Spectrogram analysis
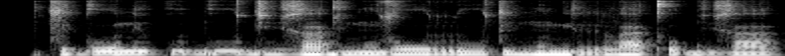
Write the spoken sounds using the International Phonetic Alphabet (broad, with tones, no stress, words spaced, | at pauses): t͡sɪ˨ɡoː˦ni˦ kʷi˦ɡ͡buː˦ di˨ ɣa˦ɡi˨m ũ˨zoː˦ ruː˦ti˦˨ŋũ˦njɪ˨r βa˦ kʼo˦ɡ͡bi˨ɣa˦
